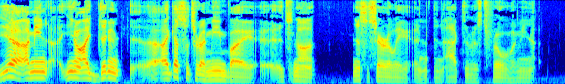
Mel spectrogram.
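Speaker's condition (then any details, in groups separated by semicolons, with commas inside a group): Cleft palate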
